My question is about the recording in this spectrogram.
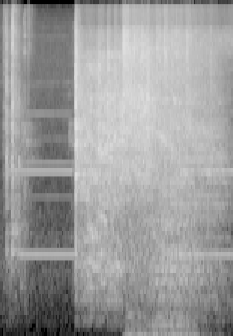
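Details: Chevrolet Tahoe: a short chime, then the starter grinds and turns the engine over without it catching; cranks but won't start.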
